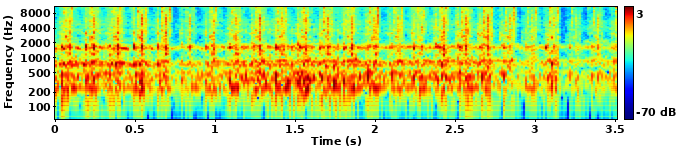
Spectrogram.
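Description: A sewing machine runs steadily at a low speed setting while sewing a tiny back stitch at the start of a seam, giving a close, fast, even mechanical rattle throughout.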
